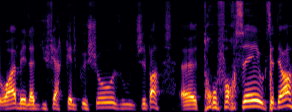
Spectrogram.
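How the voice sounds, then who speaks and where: A man in a Saint-Étienne accent at a moderate pace, dry and close with no echo, on a very clean recording with a silent background. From France, Saint-Étienne. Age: 60s. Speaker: running coach. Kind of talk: interview. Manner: halting, many hesitations and repetitions.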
